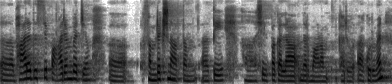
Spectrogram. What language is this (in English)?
Sanskrit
